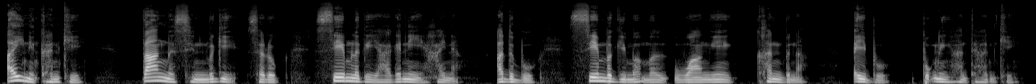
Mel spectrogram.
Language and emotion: Manipuri, sad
